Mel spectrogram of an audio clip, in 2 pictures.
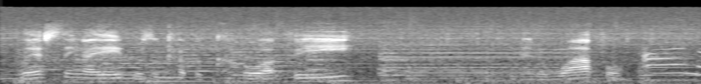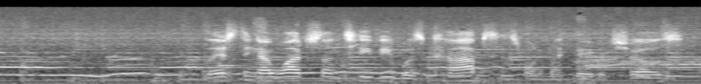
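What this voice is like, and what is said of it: Brooklyn accent. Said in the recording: “Do I think I have an accent? ... I guess I do, because I'm from Brooklyn.”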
